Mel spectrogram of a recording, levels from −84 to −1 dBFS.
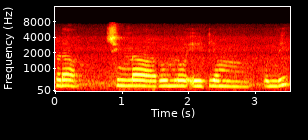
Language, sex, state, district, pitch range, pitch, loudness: Telugu, female, Telangana, Mahabubabad, 230-245 Hz, 240 Hz, -13 LUFS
